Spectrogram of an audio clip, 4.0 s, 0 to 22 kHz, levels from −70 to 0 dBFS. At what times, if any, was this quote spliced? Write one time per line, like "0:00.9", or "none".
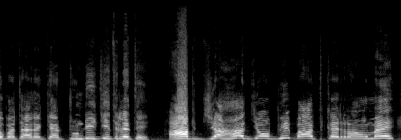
0:01.5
